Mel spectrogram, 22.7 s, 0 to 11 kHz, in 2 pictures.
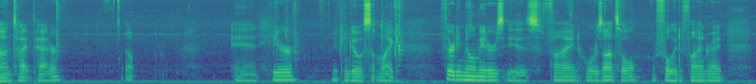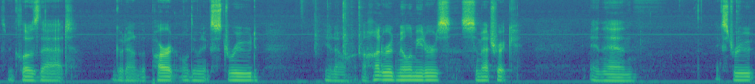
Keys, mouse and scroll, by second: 0.3 Escape, 2.1 click, 3.1 scroll up 1, 3.9 shift+click, 4.3 shift+h, 5.7 KP_3, 5.8 KP_0, 5.9 KP_Enter, 6.9 scroll down 2, 8.0 click, 8.4 h, 9.0 scroll down 2, 9.4 scroll up 2, 11.0 click, 12.1 click, 13.0 click, 14.1 click, 16.4 KP_1, 16.5 KP_0, 18.4 click, 19.0 click, 19.6 scroll down 2, 21.7 click, 22.2 ctrl+click.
